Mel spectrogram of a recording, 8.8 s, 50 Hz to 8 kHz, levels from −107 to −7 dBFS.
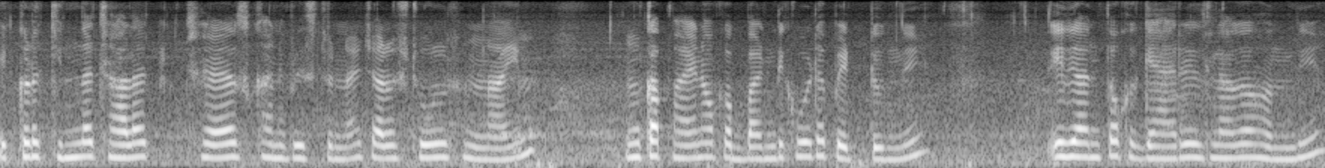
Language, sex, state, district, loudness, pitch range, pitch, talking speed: Telugu, female, Andhra Pradesh, Chittoor, -20 LUFS, 225-250 Hz, 235 Hz, 140 wpm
